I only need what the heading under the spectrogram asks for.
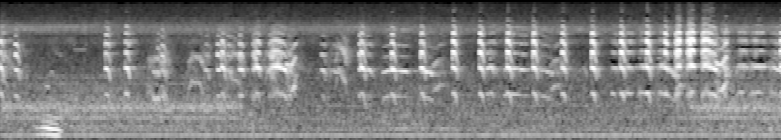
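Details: Wild laughing birds at Keoladeo National Park, Bharatpur Bird Sanctuary, India, singing to each other; rapid high chattering bursts about three per second build into a laughing cascade over a steady low hum.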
